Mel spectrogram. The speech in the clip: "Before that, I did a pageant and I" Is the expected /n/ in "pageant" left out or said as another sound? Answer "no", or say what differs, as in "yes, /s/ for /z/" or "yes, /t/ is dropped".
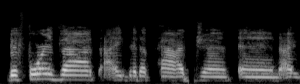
no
